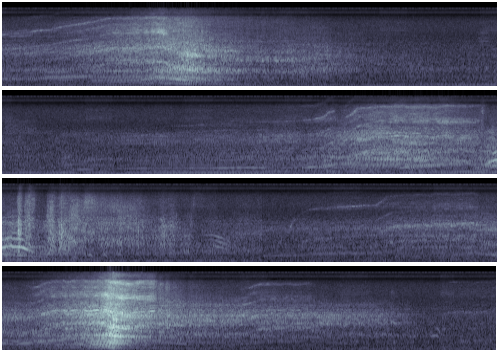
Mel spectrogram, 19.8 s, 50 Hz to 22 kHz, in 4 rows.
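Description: Brushless-motored Traxxas Slash 4x4 RC truck on 3S LiPo making three high-speed passes close to the camera, each a whine that rises as it nears and drops as it goes by. The third pass, about sixteen seconds in, is the loudest, and the second comes with a few sharp clicks.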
